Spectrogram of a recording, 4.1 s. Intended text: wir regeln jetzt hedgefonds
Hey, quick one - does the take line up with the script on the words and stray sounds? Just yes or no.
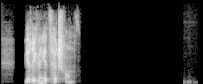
yes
